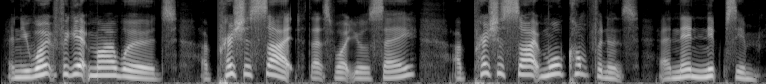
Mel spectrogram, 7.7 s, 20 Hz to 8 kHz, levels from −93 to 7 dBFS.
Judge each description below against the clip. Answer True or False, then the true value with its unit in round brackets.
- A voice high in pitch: True (205 Hz)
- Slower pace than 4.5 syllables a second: True (4.2 syllables/s)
